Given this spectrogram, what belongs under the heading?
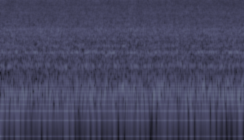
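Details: Vintage Maytag washer spinning and draining: even, steady motor hum with smooth whir and no knocking or scraping; spin sounds healthy.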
